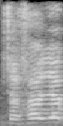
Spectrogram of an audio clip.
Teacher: च छ ज का उच्चारण स्थान तालु से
